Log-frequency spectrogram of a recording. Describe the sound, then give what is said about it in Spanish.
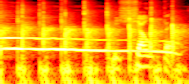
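Steady, rhythmic clapping as an audience applauds a guest being introduced, about nine sharp claps in even succession, while a voice holds a long sustained whoop over them. “Así que vamos a darle un fuerte aplauso aquí a”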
